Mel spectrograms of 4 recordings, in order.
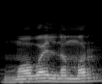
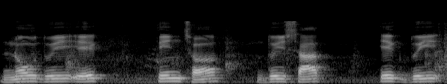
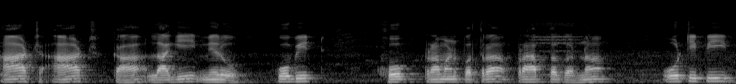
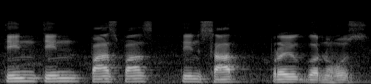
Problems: background conversations at intervals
